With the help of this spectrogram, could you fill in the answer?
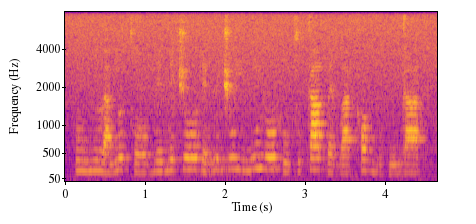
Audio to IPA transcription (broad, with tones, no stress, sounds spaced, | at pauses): ũ˨ b ĩ˨ l a˨ n ʊ˦ tʰ oː˨ b e˨ b e˦ t͡ʃ oː˦ ɗ e˨ r ɪ˦ d͡ʒ u˦ j i˦ ŋ ũ˦ v oː˦ h ũ˨ t͡s u˨ k a˦ p ɛ˨ b a˨ kʰ ɔ˦ ɡ͡b u˨ p ĩ˨˦ ɡ a˦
